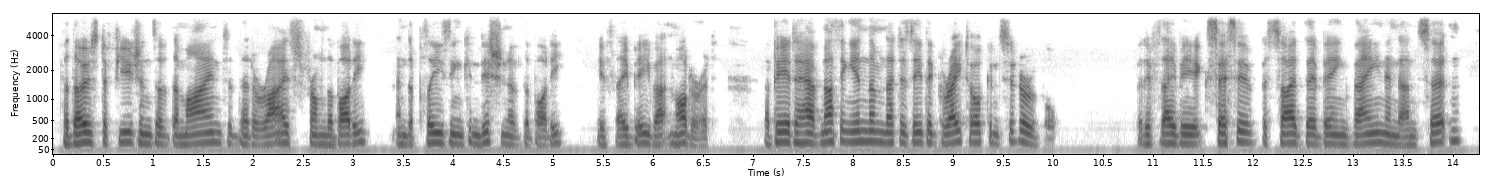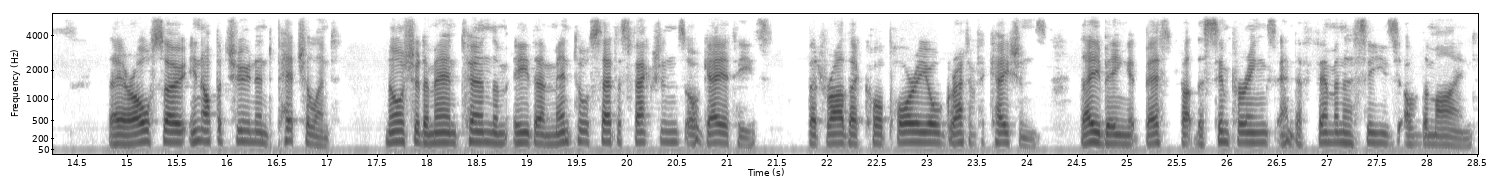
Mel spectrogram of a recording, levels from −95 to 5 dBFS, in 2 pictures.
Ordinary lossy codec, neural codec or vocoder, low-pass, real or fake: Opus, 32 kbps; none; 5.4 kHz; real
